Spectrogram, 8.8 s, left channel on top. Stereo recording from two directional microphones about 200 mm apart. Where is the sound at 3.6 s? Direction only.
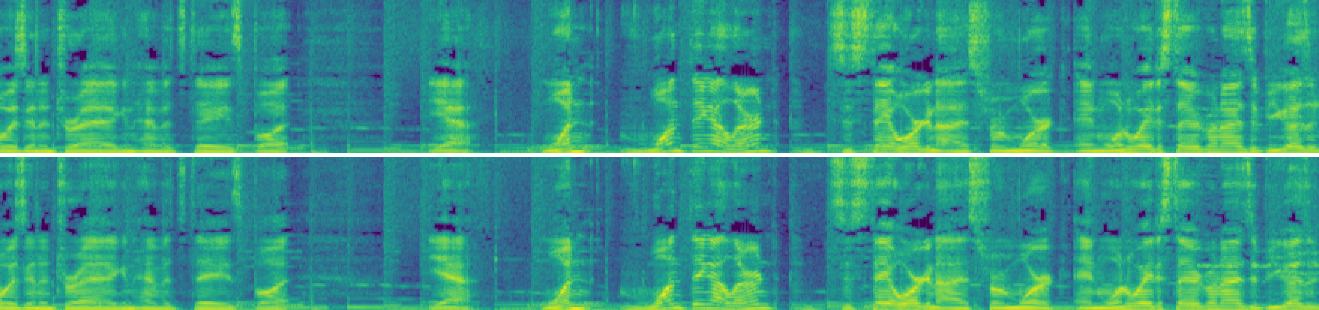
15° right (ahead or behind).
